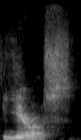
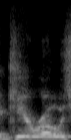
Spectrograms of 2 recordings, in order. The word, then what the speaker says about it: gyros: o s euros yes euros euros you did not say gear OHS you don't say gyros yes often she is a very very soft G so much you're almost breathing it right exactly I get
